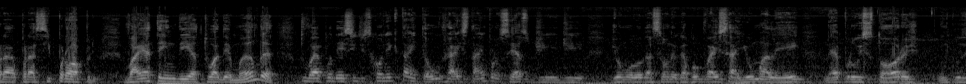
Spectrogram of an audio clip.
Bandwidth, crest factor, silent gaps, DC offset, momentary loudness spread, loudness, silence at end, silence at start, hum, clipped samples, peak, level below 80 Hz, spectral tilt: 16 kHz; 18 dB; none; under 0.1%; 10 LU; -36 LUFS; 0 s; 0 s; none; under 0.1%; -18 dBFS; -52 dBFS; -3.5 dB/octave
